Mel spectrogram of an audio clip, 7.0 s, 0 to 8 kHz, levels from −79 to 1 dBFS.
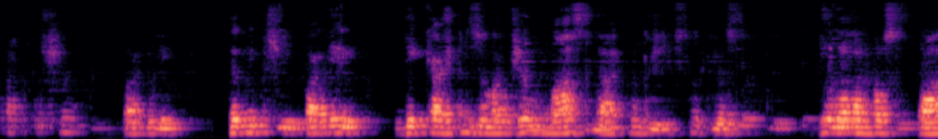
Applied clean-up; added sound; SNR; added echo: neural mask model DeepFilterNet 3.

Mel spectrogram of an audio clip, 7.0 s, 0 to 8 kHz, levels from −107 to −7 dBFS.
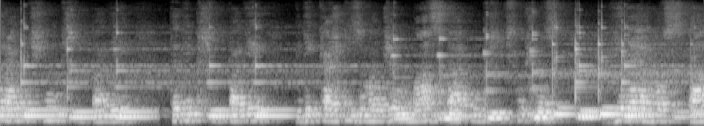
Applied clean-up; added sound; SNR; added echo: none; Marimba, xylophone; -3 dB; reverberation time 0.9 s.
